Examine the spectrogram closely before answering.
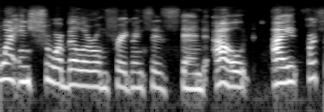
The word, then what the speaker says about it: Belarome: How do you ensure, though, Tia, that your Belarome, am I pronouncing it right?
